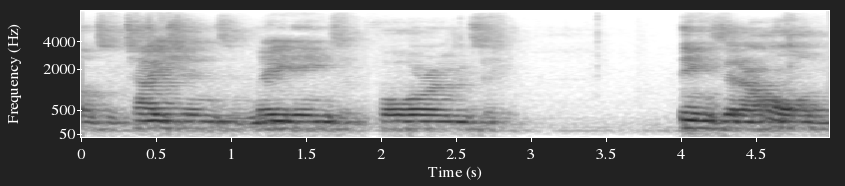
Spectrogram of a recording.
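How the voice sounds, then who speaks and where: A man at medium pitch and fairly slow pace, with audible room echo. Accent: Australian. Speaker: government commissioner. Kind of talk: public talk. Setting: community meeting with microphone. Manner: loud.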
